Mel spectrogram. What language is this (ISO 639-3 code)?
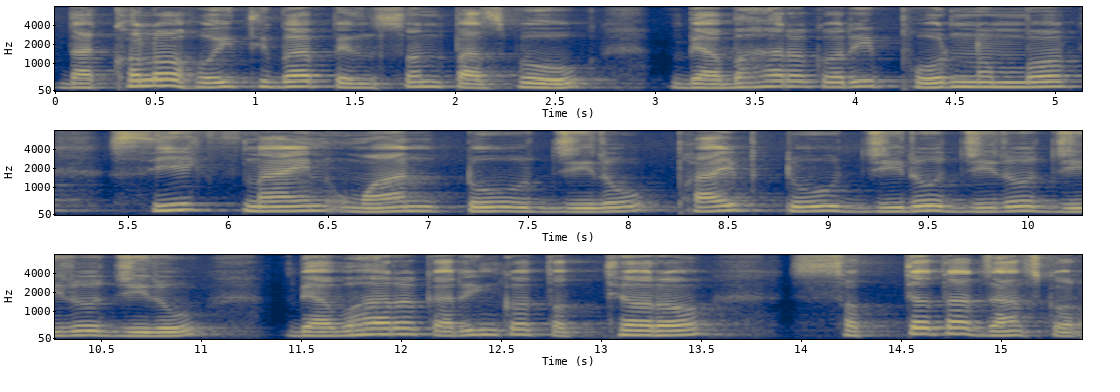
ori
